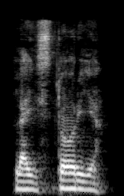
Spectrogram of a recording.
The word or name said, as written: La historia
